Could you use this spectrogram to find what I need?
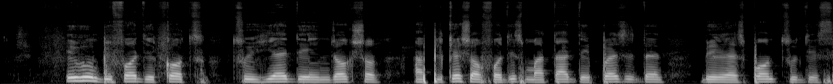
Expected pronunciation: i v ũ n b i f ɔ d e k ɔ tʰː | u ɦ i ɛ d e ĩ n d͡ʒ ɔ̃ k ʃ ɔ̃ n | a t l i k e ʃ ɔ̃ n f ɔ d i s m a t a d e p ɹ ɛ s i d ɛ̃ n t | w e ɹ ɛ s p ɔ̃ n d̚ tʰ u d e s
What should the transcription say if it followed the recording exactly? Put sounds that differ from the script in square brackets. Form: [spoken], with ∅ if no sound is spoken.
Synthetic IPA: i v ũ n b i f ɔ d e k ɔ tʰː | u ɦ i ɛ d e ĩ n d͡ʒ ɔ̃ k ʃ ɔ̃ n | a [p] l i k e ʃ ɔ̃ n f ɔ d i s m a t a d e p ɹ ɛ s i d ɛ̃ n t | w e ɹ ɛ s p ɔ̃ n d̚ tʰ u d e s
